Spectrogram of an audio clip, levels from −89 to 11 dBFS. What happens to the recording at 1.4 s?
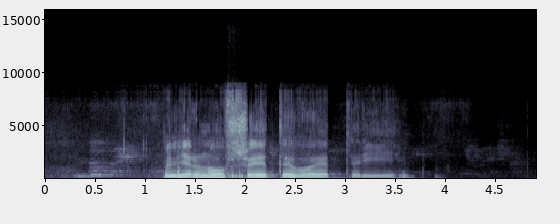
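At 1.4 s the speech carries Speex codec damage, which runs through the whole clip rather than starting at that moment. The degradation is plainly audible, consistent with a Speex setting around 22 kbps. This CELP coder models each short frame with a predictor and a coded excitation. With too few bits for the excitation, the residual comes out rough, giving a hoarse, noisy grain. Any content above 8 kHz is reduced to a shaped, noise-like fill.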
